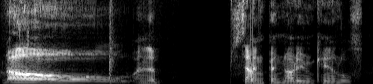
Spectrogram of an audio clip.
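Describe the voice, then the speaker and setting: A male gameplay host speaks slowly and expressively in a medium-pitched, sharp-toned voice. Nose stuffed up, he chats casually over a mobile bowling game, laughing at himself and breaking into sudden outbursts at his misses.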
